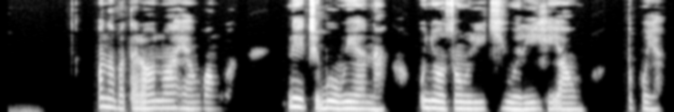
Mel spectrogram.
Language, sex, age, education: Igbo, female, 15-29, tertiary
